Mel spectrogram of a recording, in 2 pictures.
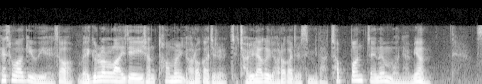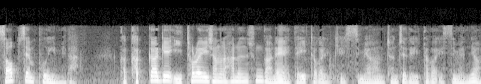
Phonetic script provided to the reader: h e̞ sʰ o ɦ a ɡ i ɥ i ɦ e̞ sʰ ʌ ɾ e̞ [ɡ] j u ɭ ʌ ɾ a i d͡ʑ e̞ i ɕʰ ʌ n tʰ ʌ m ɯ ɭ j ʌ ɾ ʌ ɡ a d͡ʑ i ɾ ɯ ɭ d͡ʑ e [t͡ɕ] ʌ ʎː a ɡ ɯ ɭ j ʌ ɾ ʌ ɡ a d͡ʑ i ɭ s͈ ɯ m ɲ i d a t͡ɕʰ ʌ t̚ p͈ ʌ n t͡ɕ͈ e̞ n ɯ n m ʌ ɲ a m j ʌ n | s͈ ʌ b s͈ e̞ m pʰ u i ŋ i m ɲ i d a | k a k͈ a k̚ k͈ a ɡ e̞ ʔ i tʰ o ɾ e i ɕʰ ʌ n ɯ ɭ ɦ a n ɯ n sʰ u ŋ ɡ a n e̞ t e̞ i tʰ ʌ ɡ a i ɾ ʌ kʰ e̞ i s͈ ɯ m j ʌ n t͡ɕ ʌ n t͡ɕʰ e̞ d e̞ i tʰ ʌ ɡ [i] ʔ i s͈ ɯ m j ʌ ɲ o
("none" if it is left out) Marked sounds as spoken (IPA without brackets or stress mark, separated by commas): ɡ, t͡ɕ, a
